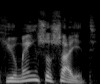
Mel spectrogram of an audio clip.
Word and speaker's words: Humane Society: Tremenda acción de esta ONG, Human Society, así se pronuncia, ¿verdad? Y entonces, Humane Society, así es como se pronuncia, muy bien.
